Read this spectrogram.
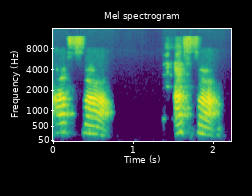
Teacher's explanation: फा किस तरह से अदा होगा, ऊपर वाले दांत यानी सनाया उलिया, सनाया उलिया नीचे वाले होंठ के तर वाले हिस्से पर रखे जाएंगे तो फा अदा होगा। सनाया उलिया को नीचे वाले होंठ के तर वाले हिस्से पर रखेंगे तो फा अदा होगा।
